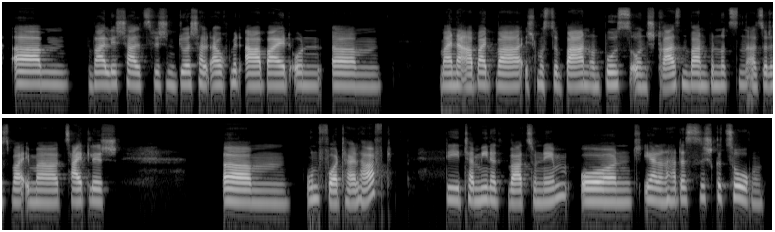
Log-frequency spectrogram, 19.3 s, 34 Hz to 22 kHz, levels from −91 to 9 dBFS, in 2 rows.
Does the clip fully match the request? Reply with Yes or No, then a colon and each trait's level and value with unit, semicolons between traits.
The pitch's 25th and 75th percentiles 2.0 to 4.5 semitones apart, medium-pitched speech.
No: narrow, 1.5 semitones; medium, 180 Hz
